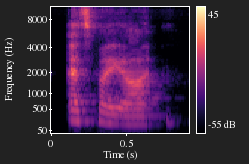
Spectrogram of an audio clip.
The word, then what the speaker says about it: Espaillat: She did a legislative internship under Congressman Adriano how do you pronounce his last name? Espaillat.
